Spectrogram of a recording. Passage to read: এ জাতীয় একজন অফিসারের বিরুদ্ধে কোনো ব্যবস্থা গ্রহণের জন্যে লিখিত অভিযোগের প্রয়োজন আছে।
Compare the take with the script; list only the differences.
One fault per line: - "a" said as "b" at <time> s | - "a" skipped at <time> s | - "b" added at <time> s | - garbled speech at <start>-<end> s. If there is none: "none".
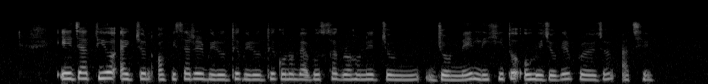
- "বিরুদ্ধে" added at 2.4 s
